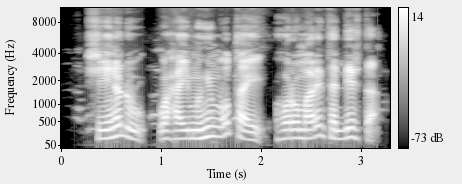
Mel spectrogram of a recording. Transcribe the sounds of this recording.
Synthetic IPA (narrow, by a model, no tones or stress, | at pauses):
ʃiːnɐðʊwɑħɑjmʊɦimʊt̪ʰɐɦɛjɦɔɾʊmɐɾɪnt̪ʰɐɖiːrt̪ʰɐ̰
